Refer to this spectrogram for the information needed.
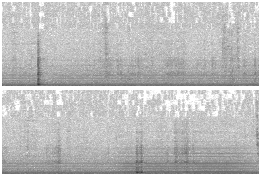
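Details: Electrohome Cosmic tube radio with weak output, distortion and poor AVC, probed with a signal tracer set to audio; steady low mains hum with a couple of sharp clicks. Owner suspects a bad clip lead not making contact, possibly a cold solder joint.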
